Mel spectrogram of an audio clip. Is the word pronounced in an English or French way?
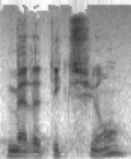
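French. It is pronounced with French sounds. "or malediction, if you prefer"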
